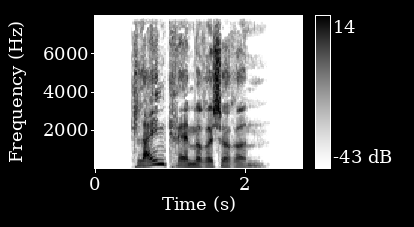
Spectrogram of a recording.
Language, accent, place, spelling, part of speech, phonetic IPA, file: German, Germany, Berlin, kleinkrämerischerem, adjective, [ˈklaɪ̯nˌkʁɛːməʁɪʃəʁəm], De-kleinkrämerischerem.ogg
- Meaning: strong dative masculine/neuter singular comparative degree of kleinkrämerisch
